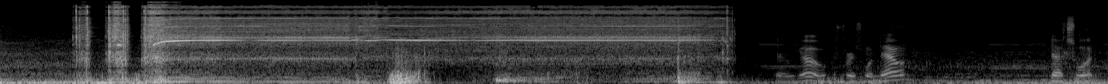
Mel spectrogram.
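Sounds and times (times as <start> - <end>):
power drill whining: 0.8 - 7.4.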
